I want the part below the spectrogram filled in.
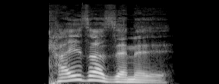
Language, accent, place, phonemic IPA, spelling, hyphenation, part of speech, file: German, Germany, Berlin, /ˈkaɪ̯zɐzɛml̩/, Kaisersemmel, Kai‧ser‧sem‧mel, noun, De-Kaisersemmel.ogg
- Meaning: Kaiser roll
